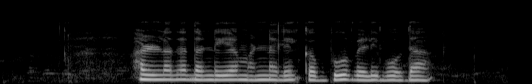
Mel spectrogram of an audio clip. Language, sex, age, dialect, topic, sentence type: Kannada, female, 25-30, Northeastern, agriculture, question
